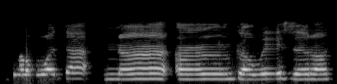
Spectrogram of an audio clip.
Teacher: You have to conceal the sound of Nun and make a slight nasal sound. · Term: Ikhfa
